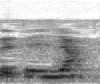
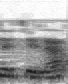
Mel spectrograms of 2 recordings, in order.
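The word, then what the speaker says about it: Etteilla: Le grand était là. Oui, bien joué. Ah. Bien joué. Alors très souvent, je l'entends mal prononcer parce que les gens disent le grand était ya.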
